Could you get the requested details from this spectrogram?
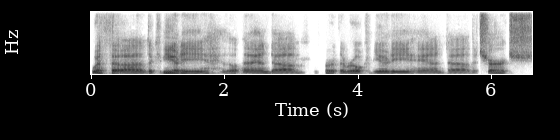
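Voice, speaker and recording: Very deep and low in pitch, a man speaks with a Midwestern American accent in a monotone, flat intonation. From central Illinois. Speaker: transportation engineer and poet. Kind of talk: interview answer. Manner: soft-spoken, clear.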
